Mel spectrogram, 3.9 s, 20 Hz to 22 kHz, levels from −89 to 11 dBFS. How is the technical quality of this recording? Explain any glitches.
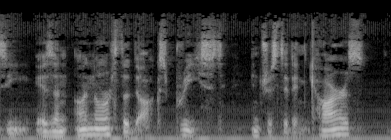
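Listening through the recording, nothing stood out as a technical problem, and there are no glitches to explain.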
